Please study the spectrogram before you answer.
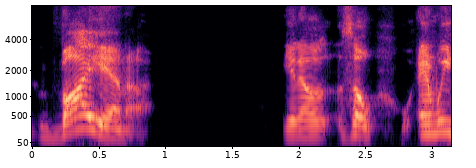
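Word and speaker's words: Vienna: where we pronounce c-a-i-r-o-k-row where we pronounce v-i-e-n-n-a like the sausages or the ultravox song um we they pronounce it viana you know so and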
